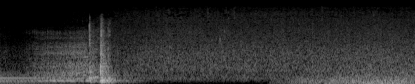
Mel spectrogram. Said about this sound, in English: Then I slammed the door shut and could hear it no more.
